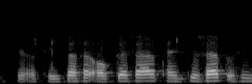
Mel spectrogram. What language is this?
Punjabi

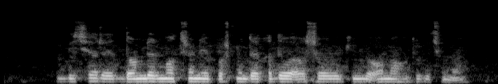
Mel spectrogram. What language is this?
Bangla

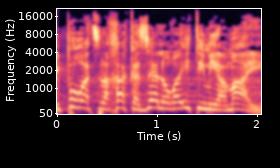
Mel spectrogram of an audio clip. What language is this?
Hebrew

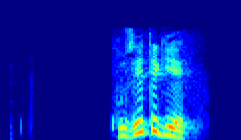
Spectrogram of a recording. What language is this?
Mari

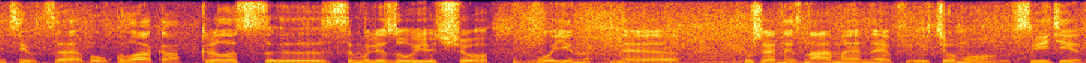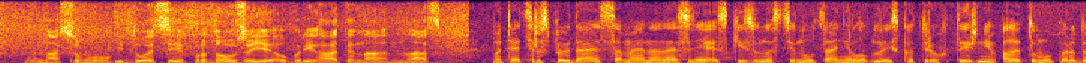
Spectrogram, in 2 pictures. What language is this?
Ukrainian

